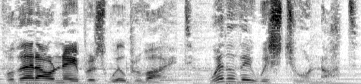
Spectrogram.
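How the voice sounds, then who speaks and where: An actor playing a confident Viking jarl in a video game cutscene, commanding and welcoming in a formal, declamatory way. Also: male voice, a little high, very animated, normal speed, a bit bright, soft background music. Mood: decisive.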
